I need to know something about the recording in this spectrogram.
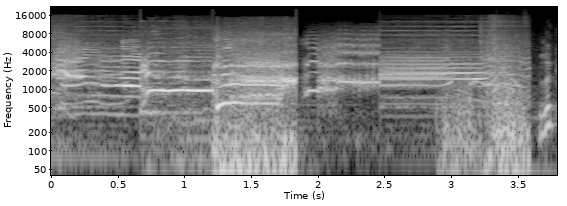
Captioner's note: continued screaming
